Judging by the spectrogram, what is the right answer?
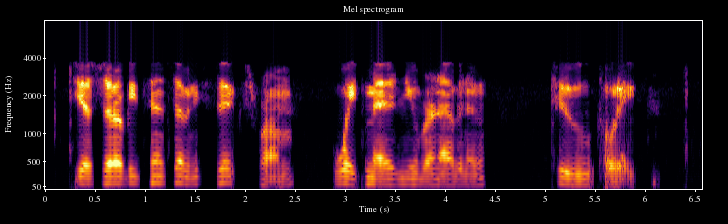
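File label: Sheriff's Office Dispatch; WSO DISP 3; wake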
